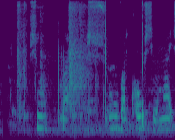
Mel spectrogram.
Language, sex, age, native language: Icelandic, female, 9, Icelandic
